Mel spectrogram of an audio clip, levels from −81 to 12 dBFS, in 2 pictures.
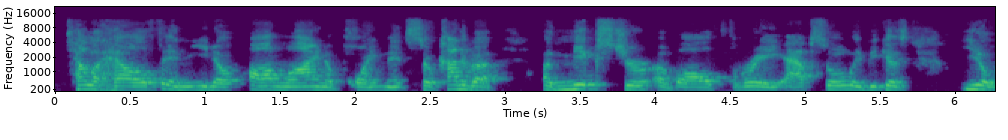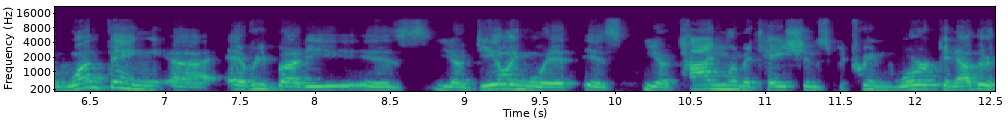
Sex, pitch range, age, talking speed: male, 165-195 Hz, 40-59, 175 wpm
